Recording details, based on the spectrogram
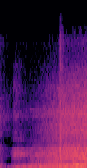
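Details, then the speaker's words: Oneida benchtop dust collector, speed control turned down to the low setting, switched on: motor spins up into a smooth, quiet, even whir with soft airflow, surprisingly quiet; normal running at low speed. "But one, I'm surprised at how quiet it is. It's not very loud. Now this is on the low setting, gets louder."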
